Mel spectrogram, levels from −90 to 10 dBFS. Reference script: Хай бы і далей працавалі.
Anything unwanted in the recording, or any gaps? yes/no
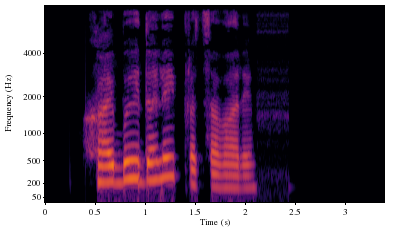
no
